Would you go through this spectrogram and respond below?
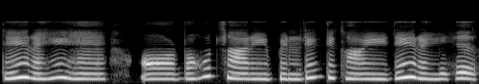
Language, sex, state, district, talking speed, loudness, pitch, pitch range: Hindi, female, Himachal Pradesh, Shimla, 135 wpm, -13 LUFS, 255 Hz, 250-300 Hz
